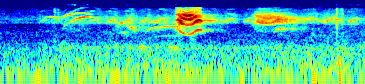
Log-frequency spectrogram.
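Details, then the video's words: Female double-collared seedeater calling to stir a male into singing: thin high whistled notes sliding up and down, then a loud buzzy burst near mid-clip and a harsher rasping note after it. "MELHOR PIADO DE FÊMEA PARA DEIXAR SEU PAPA-CAPIM DOIDO PARA CANTAR LOGO!"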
